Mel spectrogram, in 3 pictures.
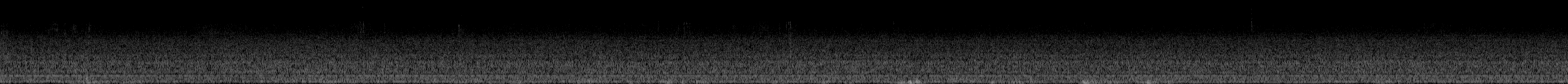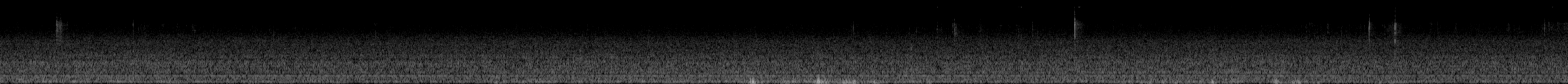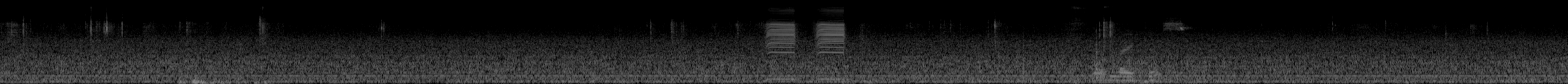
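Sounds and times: paper rustling and clicking: 28.8 - 34.3
steady hum: 38.8 - 40.6
short high-pitched sounds: 39.0 - 39.8.

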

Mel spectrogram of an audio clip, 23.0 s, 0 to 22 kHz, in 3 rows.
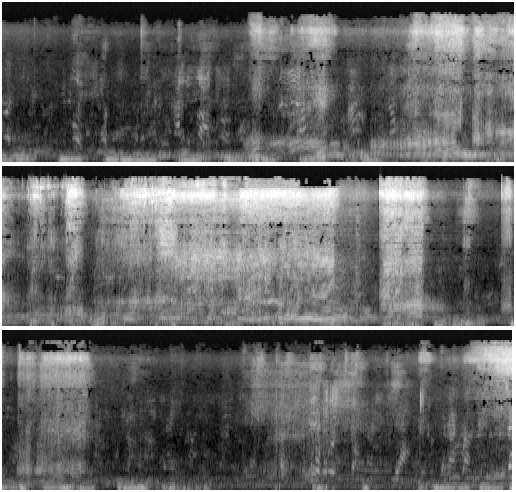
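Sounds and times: dirt bike engines revving: 0.0 - 23.0.

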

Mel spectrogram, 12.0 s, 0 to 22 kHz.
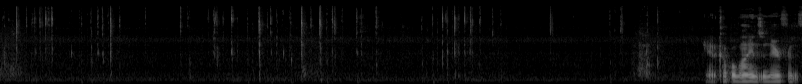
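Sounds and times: keyboard typing clicks: 0.0 - 1.8, 6.4 - 7.6, 9.2 - 9.4.

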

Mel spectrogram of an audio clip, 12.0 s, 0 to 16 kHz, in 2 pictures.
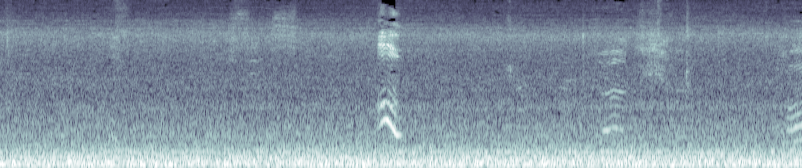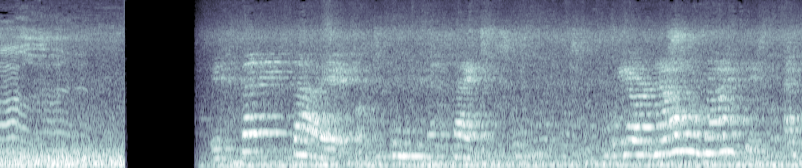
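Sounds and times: airliner cabin drone: 0.0 - 12.0.

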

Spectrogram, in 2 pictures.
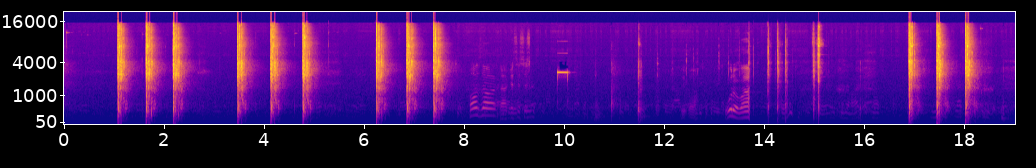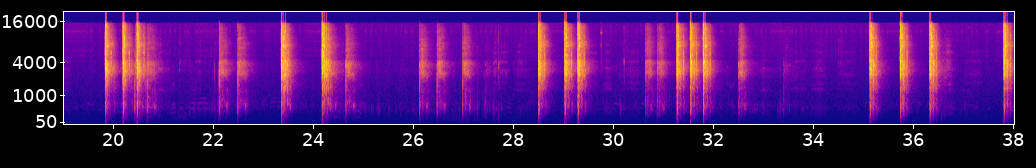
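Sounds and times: rifle shots: 1.1 - 2.6, 3.4 - 5.2, 6.2 - 7.8, 16.9 - 18.4, 19.8 - 21.0, 22.1 - 22.8, 23.4 - 25.0, 26.1 - 27.3, 28.5 - 29.6, 30.6 - 32.8, 35.1 - 36.7, 37.8 - 38.0.

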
